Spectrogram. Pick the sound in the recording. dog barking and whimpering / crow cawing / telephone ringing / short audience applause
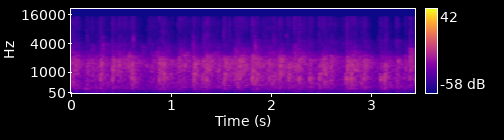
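short audience applause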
